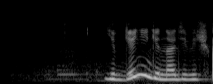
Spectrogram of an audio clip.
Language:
Russian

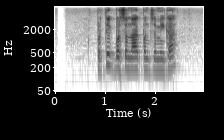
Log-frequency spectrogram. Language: Nepali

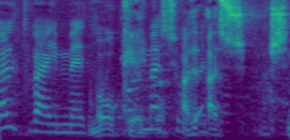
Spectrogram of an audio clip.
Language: Hebrew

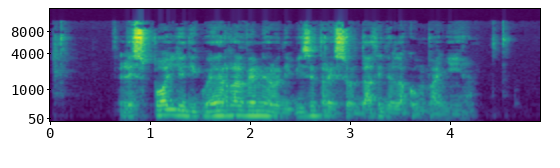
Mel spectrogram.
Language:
Italian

